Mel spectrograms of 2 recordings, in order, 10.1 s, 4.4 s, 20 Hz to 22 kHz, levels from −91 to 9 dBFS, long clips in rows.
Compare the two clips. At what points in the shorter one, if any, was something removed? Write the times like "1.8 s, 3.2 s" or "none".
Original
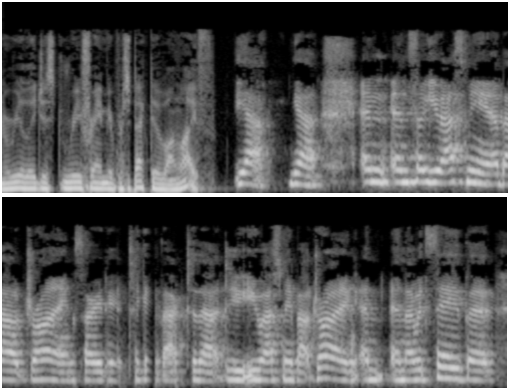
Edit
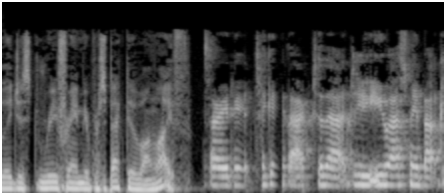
2.0 s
